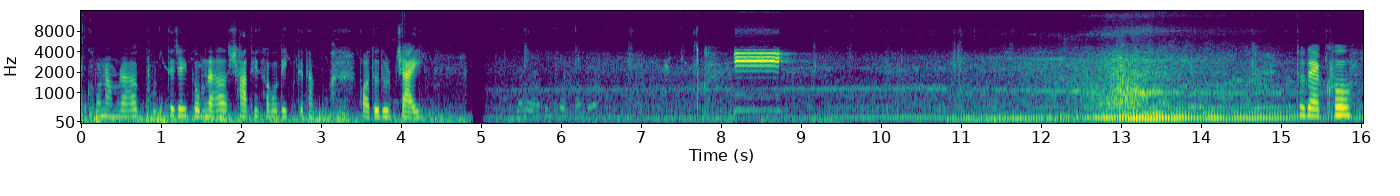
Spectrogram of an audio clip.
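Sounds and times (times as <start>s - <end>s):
scooter engine passing: 5.1s - 16.0s
scooter horn toot: 8.0s - 9.1s.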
